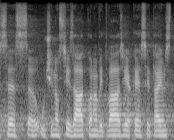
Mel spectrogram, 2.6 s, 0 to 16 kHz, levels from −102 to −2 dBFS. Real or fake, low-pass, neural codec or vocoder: real; 14.4 kHz; none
